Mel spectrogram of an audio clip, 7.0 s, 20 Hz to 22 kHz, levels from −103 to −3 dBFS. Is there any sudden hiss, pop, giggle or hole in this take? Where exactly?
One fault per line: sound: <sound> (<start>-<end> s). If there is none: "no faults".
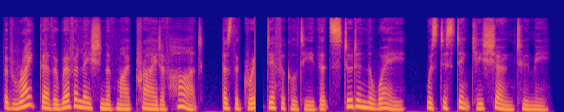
sound: dropout (3.2-3.3 s)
